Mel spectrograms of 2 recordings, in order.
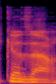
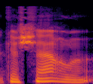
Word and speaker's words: Khazar: Ce que j'ai Alors, moi je dis Khazar, je dis pas Cachard ou Kajar, moi je dis Khazar, mais peu importe la prononciation.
